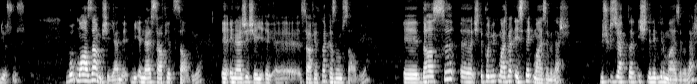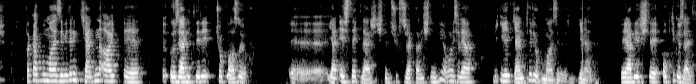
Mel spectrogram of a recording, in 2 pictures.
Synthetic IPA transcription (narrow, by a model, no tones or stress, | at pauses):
bilʲijo̞sunuz̥ | bumuazːambiʃejːaːnɪbie̞næɾʒisaːfijat̪ʰɯ̥sa̰ːlˠɯjo | ɛʔe̞næɾʒiʃe̞jʔɛsaːfijat̪ʰɯnakʰazanɯmsa̰ːlˠɯjo | ɛːd̪aasɯiʃt̪ʰɛpʰolʲemic̚maːzemlʲæɾɛsnɛcmaːze̞me̞lʲæɾ̥ | d̪yʃ̬ycsɯd͡ʒaklˠaɾiʃlʲe̞ne̞bilʲiɾmaːze̞me̞lʲæɾ̥ | fakat̪̚bumaːze̞me̞lʲe̞ɾincʰɛnd̪inɛʔaːjit̪̚ɛː | ø̞zælʲːicʲlʲe̞ɾit͡ʃʰo̞kfazlˠajo̞k | ɛ̰ːjaːniɛsnɛclʲæɾ̥iʃt̪ʰɛd̪yʃycsɯd͡ʒaklˠaɾaiʃlʲenebilʲijo̞amames̬e̞lʲaː | biʔilʲɛt̪cʰɛnllʲiclʲe̞ɾijo̞k̚bumaːze̞me̞lʲeɾinɟe̞næ̰lʲd̪ɛ | ve̞jaːbiɾiʃt̪ʰɛo̞p̚t̪ʰicø̞zælʲːicʲ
